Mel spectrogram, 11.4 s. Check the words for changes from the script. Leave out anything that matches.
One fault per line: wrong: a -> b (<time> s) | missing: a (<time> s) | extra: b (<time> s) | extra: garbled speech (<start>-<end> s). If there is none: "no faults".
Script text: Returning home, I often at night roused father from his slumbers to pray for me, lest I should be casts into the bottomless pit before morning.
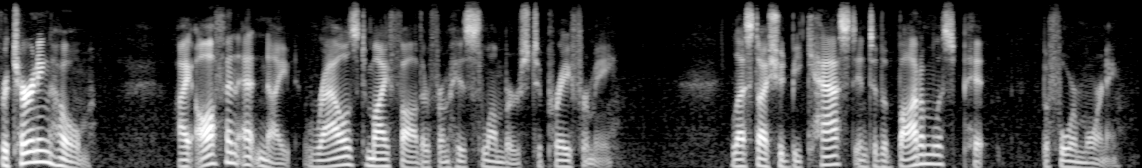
extra: my (3.7 s)
wrong: casts -> cast (8.1 s)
